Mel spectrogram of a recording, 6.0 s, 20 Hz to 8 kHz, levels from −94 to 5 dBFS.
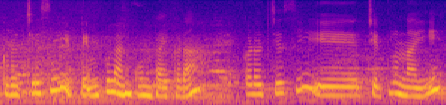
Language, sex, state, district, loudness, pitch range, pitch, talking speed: Telugu, female, Andhra Pradesh, Sri Satya Sai, -14 LUFS, 210-275 Hz, 235 Hz, 60 wpm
